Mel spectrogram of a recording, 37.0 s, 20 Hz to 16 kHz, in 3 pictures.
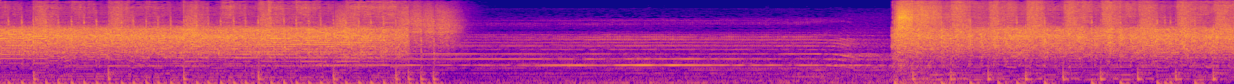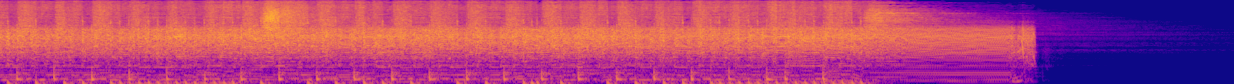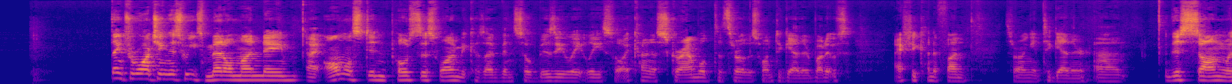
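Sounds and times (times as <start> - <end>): low bass: 0.0 - 7.5, 8.3 - 21.6
sustained heavy metal chord: 0.0 - 22.7
distorted electric guitar: 0.0 - 22.8.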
